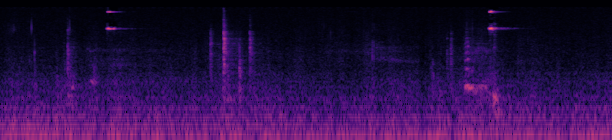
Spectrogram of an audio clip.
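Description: A SECOA rope lock on a counterweight fly system's locking rail being worked by hand at its handle and adjustment screw while it is adjusted for rope and dog wear: three sharp mechanical clicks, two of them with a brief high squeak, the loudest about five seconds in.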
